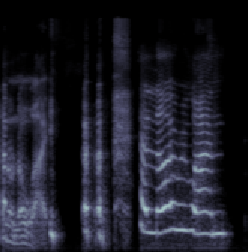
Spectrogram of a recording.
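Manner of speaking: talking through laughter. Greeting everyone at the start, laughing while talking. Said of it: "I'm already laughing".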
